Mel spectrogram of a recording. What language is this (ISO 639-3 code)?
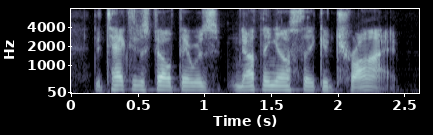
eng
